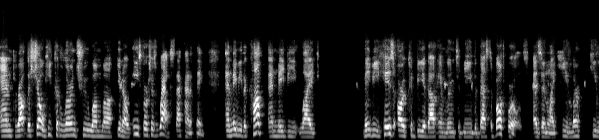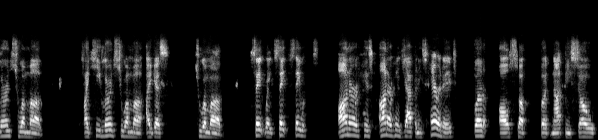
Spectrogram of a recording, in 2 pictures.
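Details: Male podcast co-host who reports having a bit of a speech impediment, type not specified; speech disfluency with word and phrase repetitions.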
